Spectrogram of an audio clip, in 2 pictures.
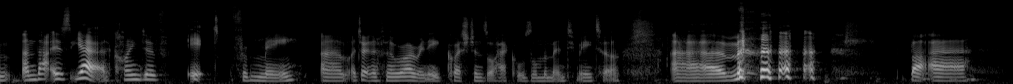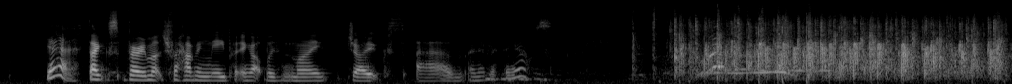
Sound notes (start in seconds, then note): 8.2 laughs; 16.4 audience applauding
